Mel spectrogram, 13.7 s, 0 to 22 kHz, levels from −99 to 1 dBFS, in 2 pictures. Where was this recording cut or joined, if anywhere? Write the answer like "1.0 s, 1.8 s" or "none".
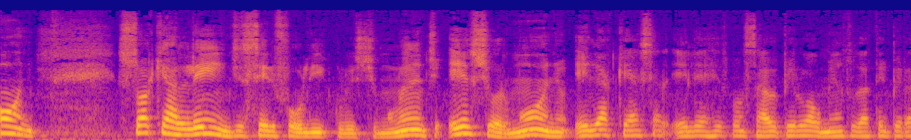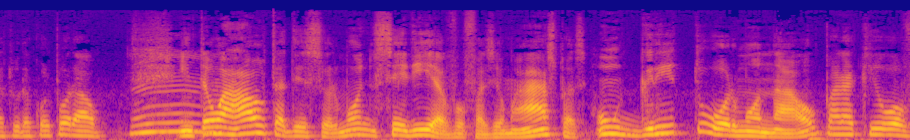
11.3 s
